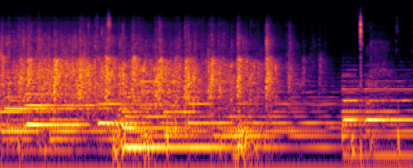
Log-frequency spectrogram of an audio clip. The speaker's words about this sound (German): Applaus für Sie, ja? Ihr Mut.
